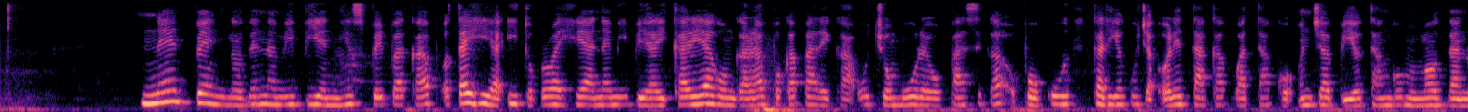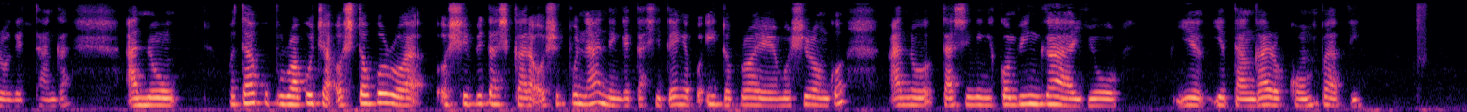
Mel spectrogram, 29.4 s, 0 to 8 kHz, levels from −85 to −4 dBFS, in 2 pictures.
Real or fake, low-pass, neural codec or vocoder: fake; 7.2 kHz; codec, 16 kHz in and 24 kHz out, 1 kbps, XY-Tokenizer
